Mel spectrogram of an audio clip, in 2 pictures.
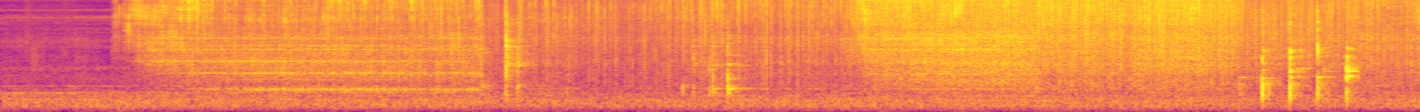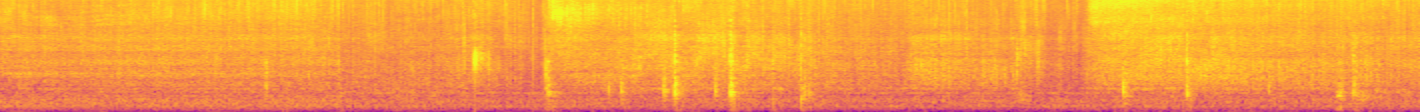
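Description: Kale pancake batter sizzling in hot vegetable oil in a frying pan. The sizzle starts about a second in as the batter goes into the pan and grows louder in steps. A few sharp clicks of the spatula against the pan come about halfway.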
